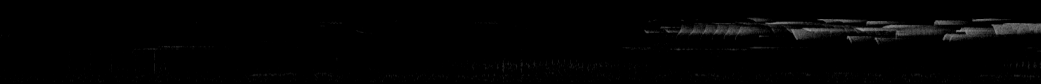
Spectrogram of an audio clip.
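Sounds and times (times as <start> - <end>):
Eurasian wren song: 6.2 - 10.3.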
